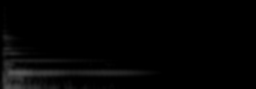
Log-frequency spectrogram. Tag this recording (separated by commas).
Musical instrument, Music, Bowed string instrument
